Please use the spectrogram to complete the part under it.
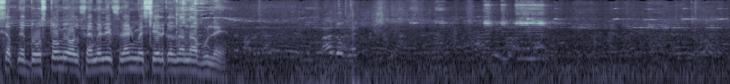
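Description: A metal spoon scrapes and taps against a bowl.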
